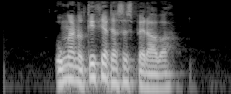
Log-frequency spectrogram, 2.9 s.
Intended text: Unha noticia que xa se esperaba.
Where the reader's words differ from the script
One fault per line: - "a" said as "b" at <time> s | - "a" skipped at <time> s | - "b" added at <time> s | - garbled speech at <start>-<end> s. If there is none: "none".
- "que" skipped at 1.4 s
